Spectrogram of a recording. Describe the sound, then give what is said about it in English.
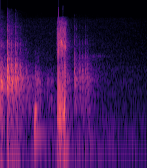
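Dice are rolled, giving a few quick clattering knocks and rattles in a short burst. The sharpest strike comes partway through, then the sounds fade into quiet. “I'm going to roll the dice again.”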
